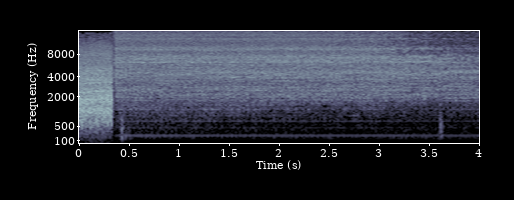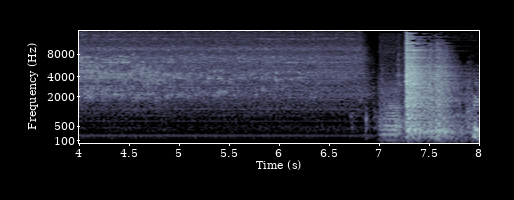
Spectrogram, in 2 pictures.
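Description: Heat gun running, its fan blowing a steady rush of air over a faint low hum, drying freshly sprayed paint. It slowly grows fainter and switches off abruptly about seven seconds in.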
